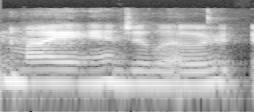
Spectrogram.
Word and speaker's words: Maya Angelou: I want to say like Maya Angelou or did I say her name right? – Yes.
